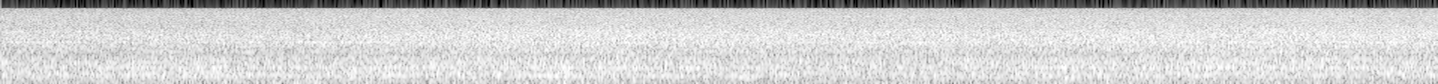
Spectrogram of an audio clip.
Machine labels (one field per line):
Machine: fan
